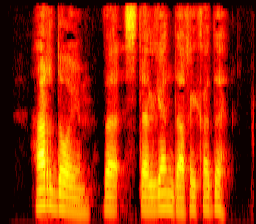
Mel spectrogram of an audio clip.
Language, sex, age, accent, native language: Uzbek, male, 18-24, Andijon, Uzbek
